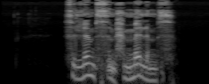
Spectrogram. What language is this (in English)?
Kabyle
